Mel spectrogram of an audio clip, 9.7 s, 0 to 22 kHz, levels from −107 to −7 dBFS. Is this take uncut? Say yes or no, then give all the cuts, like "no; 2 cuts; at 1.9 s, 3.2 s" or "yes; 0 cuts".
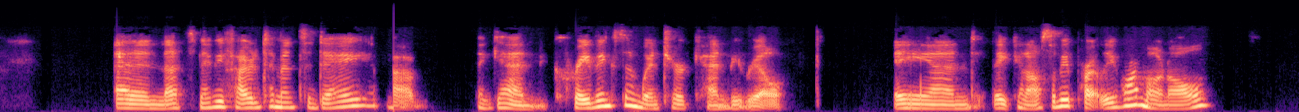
no; 1 cut; at 3.0 s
